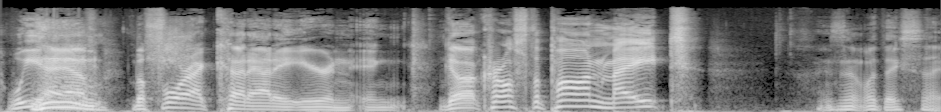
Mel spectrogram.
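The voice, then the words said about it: Put-on Australian-sounding accent. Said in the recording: “Oh no, wrong accent. ... No, you're thinking about Australia.”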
